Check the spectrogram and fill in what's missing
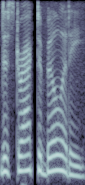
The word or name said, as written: distractibility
